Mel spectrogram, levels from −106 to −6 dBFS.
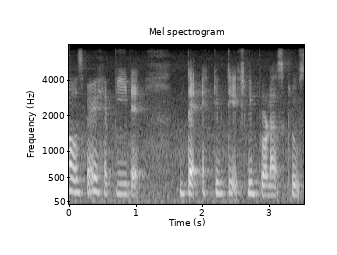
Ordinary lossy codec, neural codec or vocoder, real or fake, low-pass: none; none; real; 7.2 kHz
